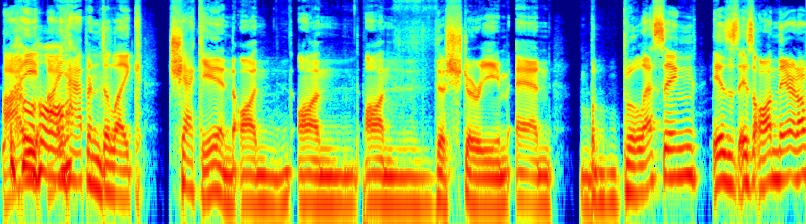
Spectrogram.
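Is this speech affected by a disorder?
Yes: stutter; self-reported stutter; expects stutter to be an obstacle for some listeners; here repeated sounds, repeated words, prolonged sounds.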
